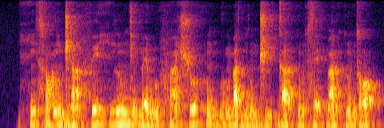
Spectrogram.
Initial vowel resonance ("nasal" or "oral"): nasal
